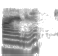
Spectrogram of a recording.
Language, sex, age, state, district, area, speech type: Kannada, male, 45-60, Karnataka, Tumkur, rural, conversation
